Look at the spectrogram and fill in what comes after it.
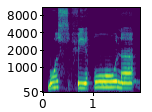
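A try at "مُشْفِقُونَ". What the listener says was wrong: Belum dapat, dikit lagi shinnya. Itu bunyi shin, Bunda.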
